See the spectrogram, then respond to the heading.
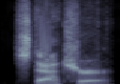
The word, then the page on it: stature: American English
